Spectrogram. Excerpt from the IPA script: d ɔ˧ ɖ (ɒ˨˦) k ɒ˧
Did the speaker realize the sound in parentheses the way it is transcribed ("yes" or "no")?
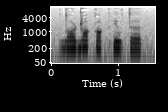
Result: no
